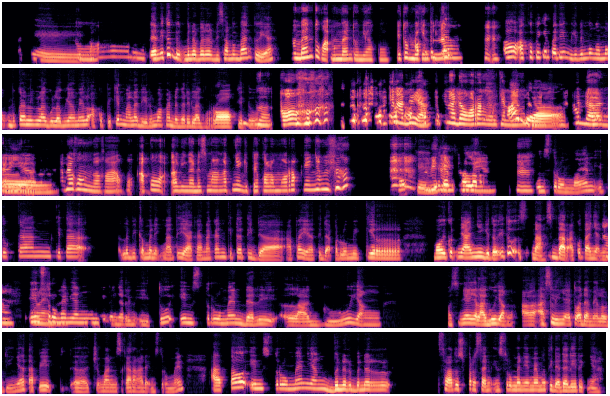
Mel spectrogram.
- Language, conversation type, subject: Indonesian, podcast, Bagaimana cara kamu mengelola stres sehari-hari?
- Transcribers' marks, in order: in English: "mellow"; laugh; other background noise; laugh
